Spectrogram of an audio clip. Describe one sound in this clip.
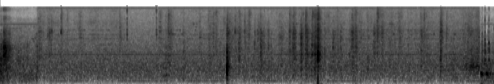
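Magazine pages rustle as they are flipped.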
